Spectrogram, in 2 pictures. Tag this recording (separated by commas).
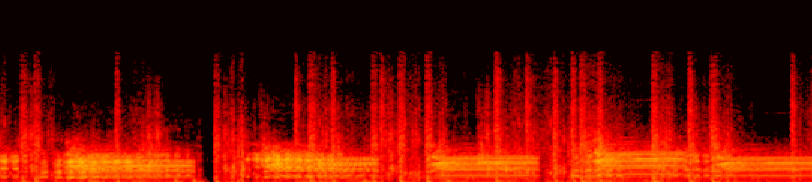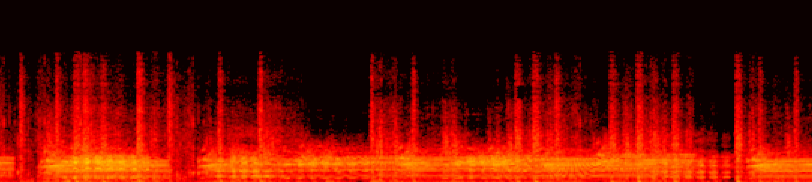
Bleat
